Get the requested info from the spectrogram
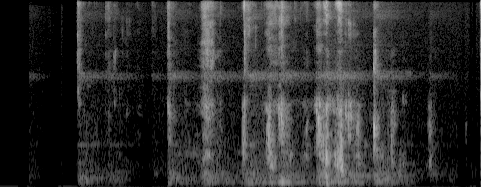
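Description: Close-miked eating sounds of people chewing boiled pork and rice, wet chewing with irregular sharp smacks, starting about a second in after a moment of silence.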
